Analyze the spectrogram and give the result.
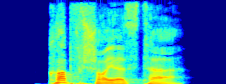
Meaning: inflection of kopfscheu: 1. strong/mixed nominative masculine singular superlative degree 2. strong genitive/dative feminine singular superlative degree 3. strong genitive plural superlative degree
- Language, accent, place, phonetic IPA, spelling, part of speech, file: German, Germany, Berlin, [ˈkɔp͡fˌʃɔɪ̯əstɐ], kopfscheuester, adjective, De-kopfscheuester.ogg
